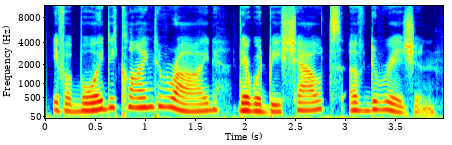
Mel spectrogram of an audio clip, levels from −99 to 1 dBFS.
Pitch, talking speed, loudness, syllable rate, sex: 185 Hz, 180 wpm, -17 LUFS, 4.8 syllables/s, female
